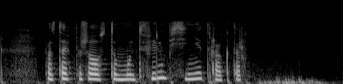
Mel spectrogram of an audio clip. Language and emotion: Russian, neutral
